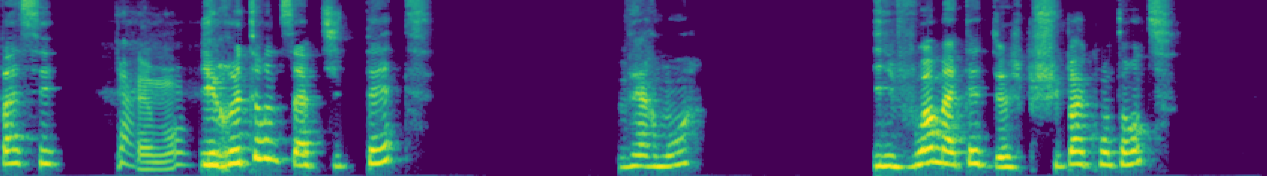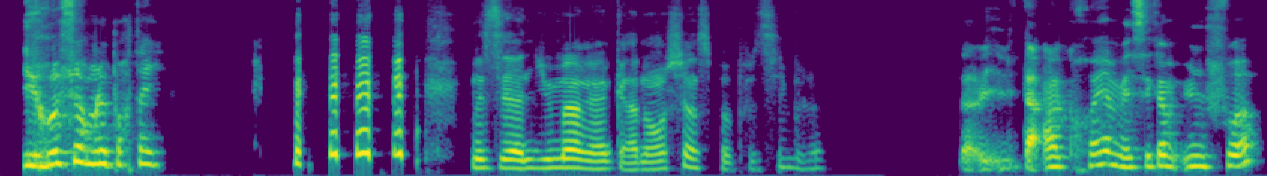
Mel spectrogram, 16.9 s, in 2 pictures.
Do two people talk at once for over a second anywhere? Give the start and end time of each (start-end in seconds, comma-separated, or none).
none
